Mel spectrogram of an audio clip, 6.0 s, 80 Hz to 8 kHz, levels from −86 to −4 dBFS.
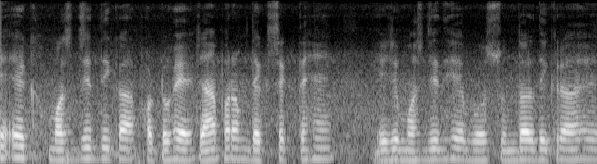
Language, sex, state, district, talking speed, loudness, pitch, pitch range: Hindi, male, Uttar Pradesh, Jyotiba Phule Nagar, 210 wpm, -19 LUFS, 140 Hz, 135-145 Hz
